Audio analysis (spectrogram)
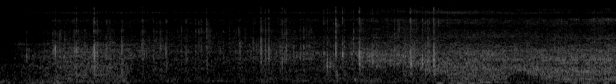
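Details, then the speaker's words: Model train SD40-2 budget locomotive after upgrade to a new cheap motor, old gears retained; quiet, even whir with light rail clicks circling the track, much smoother and quieter than before though gears still limit running and noise; normal smooth running. "much quieter and smoother so even though it's got a nice new motor in it it's still got the old gears so we are still a we bit Limited in the running and the noise but I think that's far nicer than it was"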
